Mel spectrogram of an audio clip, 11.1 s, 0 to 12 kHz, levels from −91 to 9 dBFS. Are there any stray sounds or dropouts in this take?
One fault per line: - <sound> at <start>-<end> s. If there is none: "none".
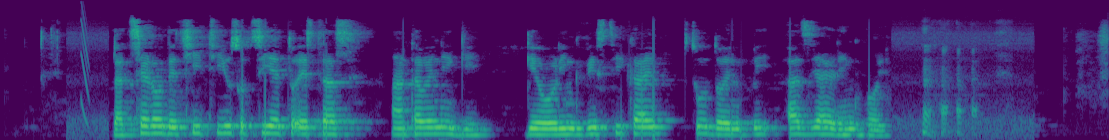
- chirp at 0.8-0.9 s
- laugh at 9.2-10.1 s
